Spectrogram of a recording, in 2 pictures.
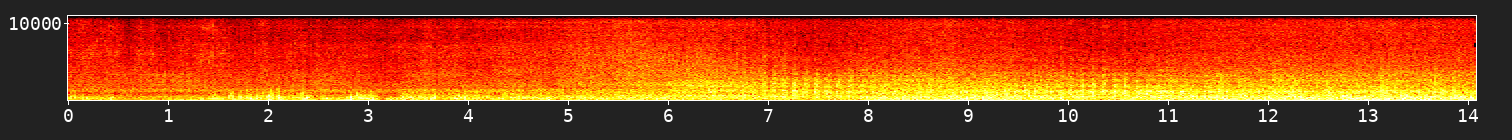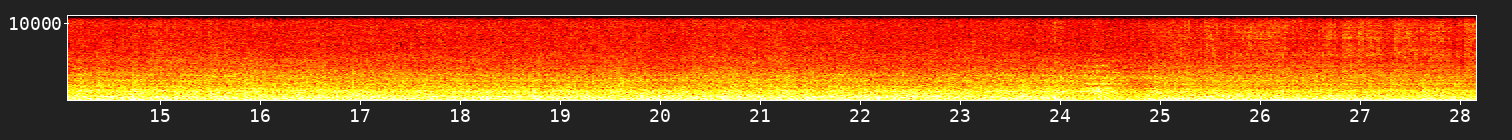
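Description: A freight train of hopper wagons rolling past at speed, wheels clattering on the rail joints. The noise builds over the first few seconds and holds steady. Near the end it thins out and a low steady hum comes in.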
